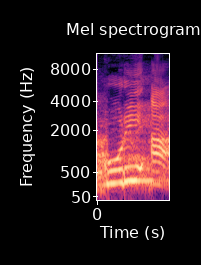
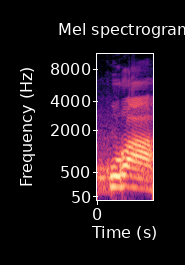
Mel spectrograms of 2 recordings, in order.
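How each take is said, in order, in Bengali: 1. হামযা একটি পূর্ণ কণ্ঠ-স্টপ হিসেবে উচ্চারিত হয়। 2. হামযার জায়গায় দীর্ঘ 'আ' স্বরধ্বনি বসে। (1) "হামদার উচ্চারণ করলে কি হবে কুরি আ" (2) "আলিফ হলে কি হবে কুরা"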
